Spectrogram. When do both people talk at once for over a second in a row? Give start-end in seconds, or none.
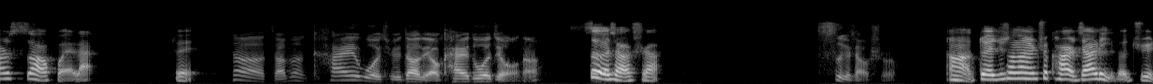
none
